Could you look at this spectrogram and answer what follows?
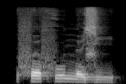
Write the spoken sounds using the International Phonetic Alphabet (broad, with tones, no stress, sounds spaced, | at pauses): f ə˦ f u˦ n ɘ˨ ʑ i˨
